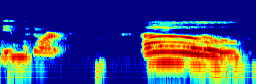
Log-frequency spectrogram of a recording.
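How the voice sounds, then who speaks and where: A woman's voice over background music. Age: 40s. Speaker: beauty and chat vlogger. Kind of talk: casual live-stream chat with viewers.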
